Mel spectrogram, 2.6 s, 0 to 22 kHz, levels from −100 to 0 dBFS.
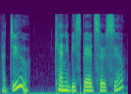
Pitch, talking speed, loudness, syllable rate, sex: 195 Hz, 185 wpm, -18 LUFS, 4.7 syllables/s, female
